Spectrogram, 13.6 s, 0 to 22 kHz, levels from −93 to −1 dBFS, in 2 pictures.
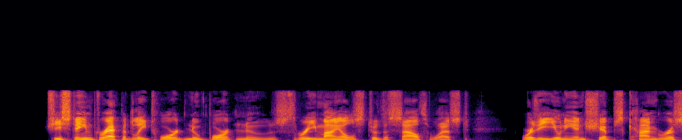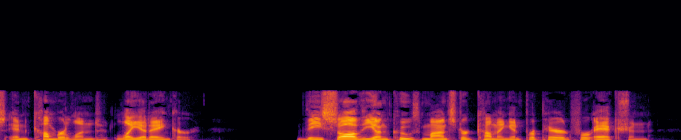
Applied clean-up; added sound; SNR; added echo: none; none; none; none.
